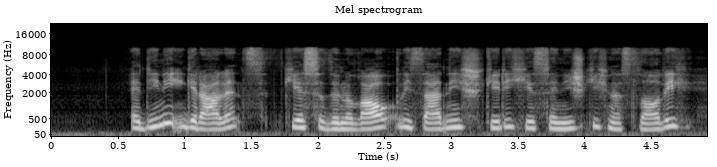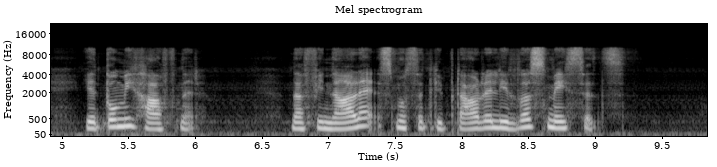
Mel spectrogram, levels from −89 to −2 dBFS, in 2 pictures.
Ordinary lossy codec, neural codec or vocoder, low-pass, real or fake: none; autoencoder, 22.05 kHz, a latent of 192 numbers a frame, VITS, trained on many speakers; 9.9 kHz; fake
